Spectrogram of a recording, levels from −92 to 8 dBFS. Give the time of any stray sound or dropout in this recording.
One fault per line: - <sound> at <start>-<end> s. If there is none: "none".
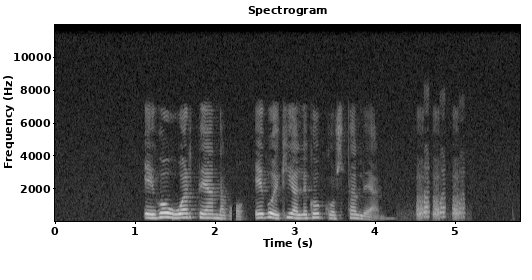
- dropout at 2.2-2.3 s
- laugh at 4.5-5.1 s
